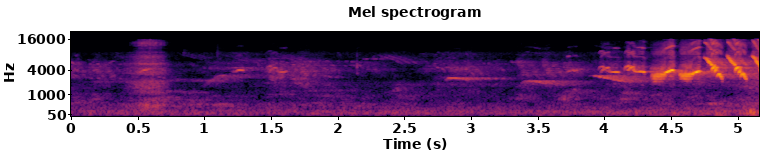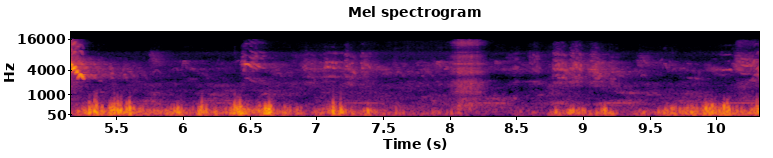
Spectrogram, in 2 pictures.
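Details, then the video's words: Double-collared seedeater singing a tutor song in the Tui Tui Zel Zel style, used to train young seedeaters: a quiet start, then one loud burst of fast, high, downward-sweeping whistled notes with trills. Steady low thumping runs beneath. "Tui Tui Zel Zel Para Treinar Coleiro e Papa-capim"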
